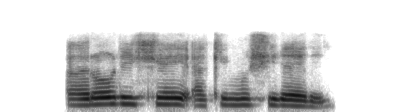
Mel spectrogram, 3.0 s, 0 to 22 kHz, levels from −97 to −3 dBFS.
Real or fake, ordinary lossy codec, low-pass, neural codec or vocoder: fake; Opus, 32 kbps; 7.2 kHz; codec, 16 kHz in and 24 kHz out, 1.1 kbps, FireRedTTS-2 codec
